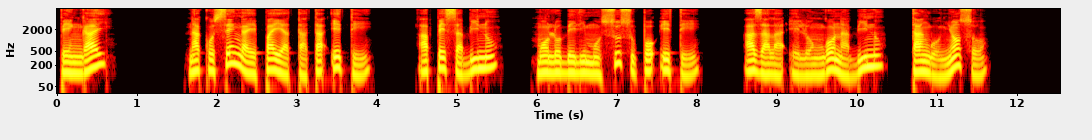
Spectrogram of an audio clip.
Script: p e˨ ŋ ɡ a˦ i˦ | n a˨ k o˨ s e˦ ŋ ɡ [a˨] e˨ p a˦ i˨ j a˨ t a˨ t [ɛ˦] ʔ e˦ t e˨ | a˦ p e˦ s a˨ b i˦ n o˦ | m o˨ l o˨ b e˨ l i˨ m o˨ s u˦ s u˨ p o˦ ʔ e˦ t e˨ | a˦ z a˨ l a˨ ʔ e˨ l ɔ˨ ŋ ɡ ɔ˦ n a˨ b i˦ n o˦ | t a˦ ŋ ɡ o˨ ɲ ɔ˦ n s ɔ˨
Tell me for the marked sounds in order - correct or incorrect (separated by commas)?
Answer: correct, incorrect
